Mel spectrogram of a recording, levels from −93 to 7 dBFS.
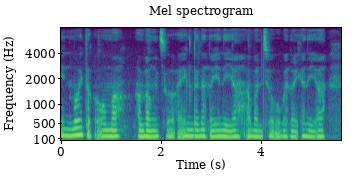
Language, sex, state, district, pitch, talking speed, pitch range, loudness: Mizo, female, Mizoram, Aizawl, 155 Hz, 265 wpm, 155-165 Hz, -15 LUFS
